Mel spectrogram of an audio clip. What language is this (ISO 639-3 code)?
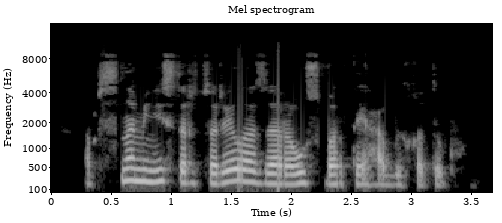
abk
